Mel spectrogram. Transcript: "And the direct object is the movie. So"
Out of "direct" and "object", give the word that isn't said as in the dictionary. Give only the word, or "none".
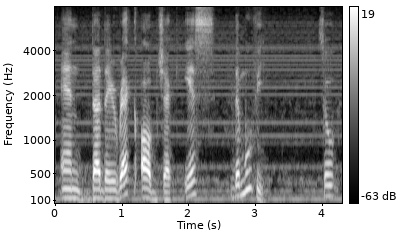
none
